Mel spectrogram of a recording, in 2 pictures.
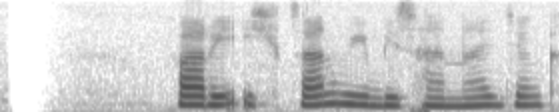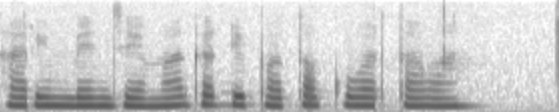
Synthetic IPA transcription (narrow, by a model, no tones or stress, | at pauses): faɾiʔiksanwibisanad͡ʒɨŋkʰaɾimbɛnd͡ʒɛmakɨrdipɔt̪ɔkuwart̪awan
